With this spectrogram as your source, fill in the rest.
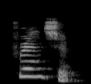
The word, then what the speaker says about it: friendship: Friendship, friendship. Okay, friendship. I don't say friendship.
